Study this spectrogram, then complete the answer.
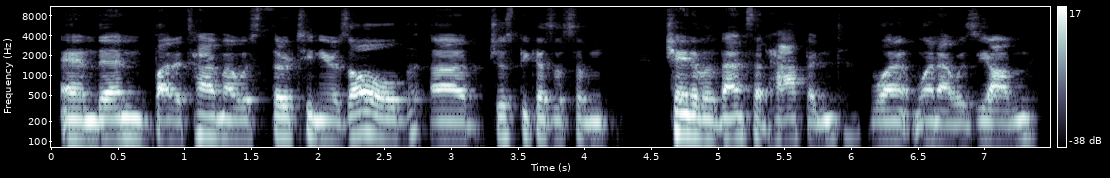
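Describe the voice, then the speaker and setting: Low-voiced man in his sixties, telling stories. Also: moderate pace. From born in Italy, raised in the Bronx, New York. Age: 60s. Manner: relaxed storyteller, chuckles between anecdotes. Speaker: guest, financial services professional and coach. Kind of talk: casual interview storytelling.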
